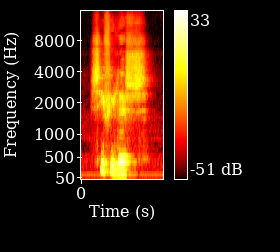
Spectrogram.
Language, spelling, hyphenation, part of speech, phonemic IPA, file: Dutch, syfilis, sy‧fi‧lis, noun, /ˈsi.fi.lɪs/, Nl-syfilis.ogg
- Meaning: syphilis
